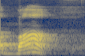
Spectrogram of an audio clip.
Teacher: ਹਾਹੇ ਦੀ ਜਿਹੜੀ ਹਾਹਾ ਅੱਖਰ ਜਿਹੜਾ ਲੱਗਾ ਹੋਇਆ, ਹਾਹਾ ਅੱਖਰ ਕੰਨੇ ਅੱਖਰ ਦੀ ਟੋਨ ਦੇ ਨਾਲ ਹੀ ਮਿਲਵੀ ਟੋਨ ਵਿੱਚ ਉਚਾਰਨ ਹੋਏਗਾ ਬਾਹ। ਹਾਹੇ ਨੂੰ ਸਿਹਾਰੀ ਲਾ ਕੇ ਬਾਹੇ ਨਹੀਂ ਪ੍ਰੋਨਾਊਂਸ ਕਰਾਂਗੇ, ਬਾਹ ਸ਼ਬਦ ਉਚਾਰਨ ਕਰਾਂਗੇ।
